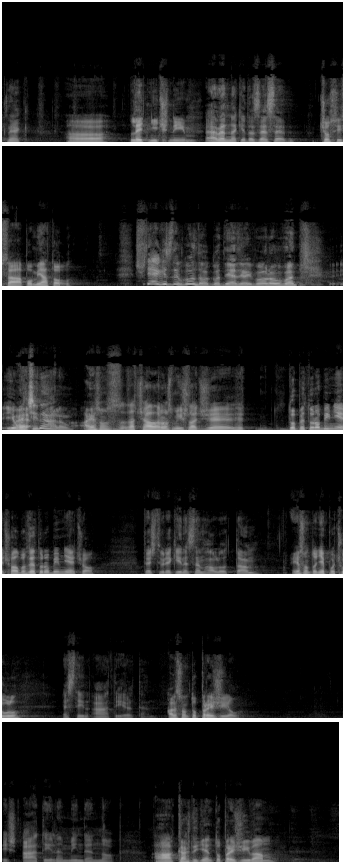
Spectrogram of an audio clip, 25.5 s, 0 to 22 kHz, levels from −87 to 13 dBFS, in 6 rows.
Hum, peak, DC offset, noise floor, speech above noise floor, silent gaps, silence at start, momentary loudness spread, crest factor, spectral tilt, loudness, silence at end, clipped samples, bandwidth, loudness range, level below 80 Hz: none; -6 dBFS; under 0.1%; -74 dBFS; 43 dB; none; 0.05 s; 18 LU; 26 dB; -4 dB/octave; -30 LUFS; 0.85 s; under 0.1%; 13.5 kHz; 9 LU; -70 dBFS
